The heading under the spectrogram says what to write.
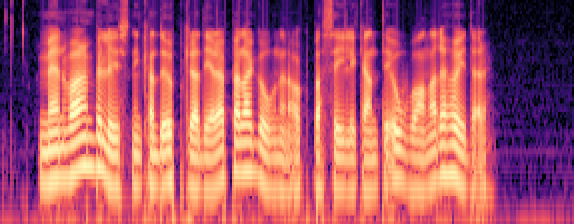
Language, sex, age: Swedish, male, 27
